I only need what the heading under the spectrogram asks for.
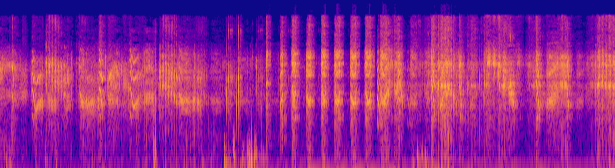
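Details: Swiftlet calls: high, harsh twittering at the start, then a run of rapid, regular dry clicks around the middle before the squeaky chorus returns.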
